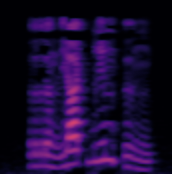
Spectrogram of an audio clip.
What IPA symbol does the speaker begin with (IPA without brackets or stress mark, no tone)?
r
